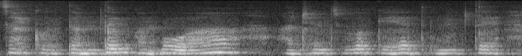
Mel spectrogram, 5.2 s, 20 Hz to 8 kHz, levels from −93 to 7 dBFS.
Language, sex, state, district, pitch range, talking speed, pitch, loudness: Mizo, female, Mizoram, Aizawl, 170-195 Hz, 160 wpm, 185 Hz, -17 LUFS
